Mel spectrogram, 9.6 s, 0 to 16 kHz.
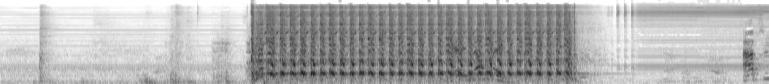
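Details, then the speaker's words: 2008 Mini Clubman R55 1.6 diesel W40D16, parked 2 years: steady cranking about four compressions a second, never catching; mechanical gauge not moving, valve buzzing; high-pressure fuel pump not producing pressure. "it's not even moving and the thing is buzzing so it's trying to give it more fuel"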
